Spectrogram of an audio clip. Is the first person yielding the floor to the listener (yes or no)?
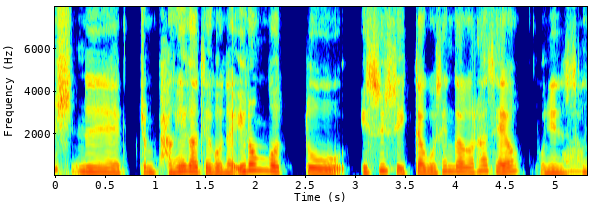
yes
